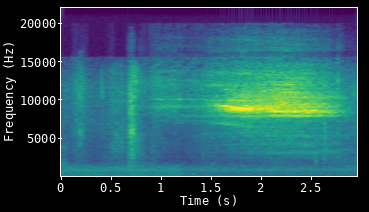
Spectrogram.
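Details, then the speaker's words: Maple sugaring vacuum main line: ear at ball valve shut for several seconds hears faint thin hiss, meaning a leak on that line; a critter tooth hole found. "that means there's a leak on that line if you don't hear anything there isn't a leak on that line"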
